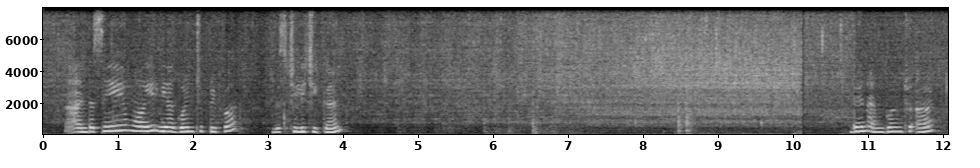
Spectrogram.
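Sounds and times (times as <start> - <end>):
vegetables sizzling in hot oil: 0.0 - 12.0
spatula stirring in wok: 2.2 - 7.4.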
